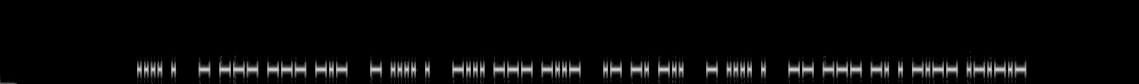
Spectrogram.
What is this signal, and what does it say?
Morse code, heard as a keyed tone, about 34 wpm, 700 Hz. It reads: HE TOOK THE BOX AND THE MONEY.
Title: Sentences from Top 1000 Words - Review Part 2 - 35wpm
